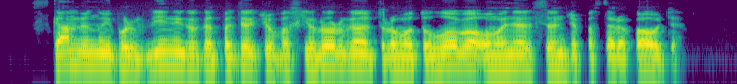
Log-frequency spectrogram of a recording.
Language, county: Lithuanian, Tauragė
